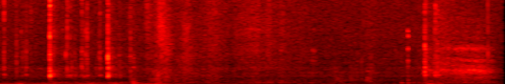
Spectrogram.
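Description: Keys clatter on a computer keyboard in short irregular bursts during coding, with a quick cluster near the start and another near the end, separated by a quieter stretch of soft room noise.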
